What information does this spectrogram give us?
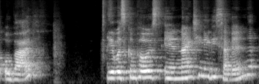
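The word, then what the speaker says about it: Aubade: It's called Obad. I don't know if it's supposed to be pronounced in French, but I'm going to pronounce it that way. Obad, for solo flute.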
